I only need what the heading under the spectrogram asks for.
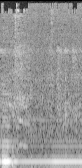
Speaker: I noticed that it only does this buzzing I think you can hear it the frequency it only does it when the Bluetooth speaker is actually plugged into the outlet the power electrical outlet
